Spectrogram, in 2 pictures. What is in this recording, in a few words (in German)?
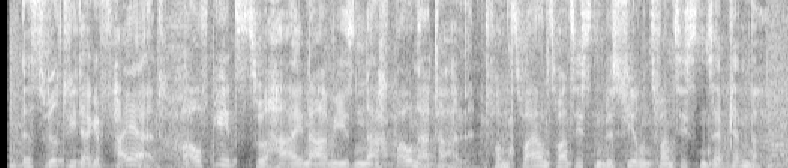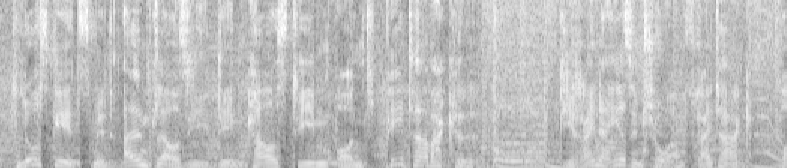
Wiesn Funkspot; HNA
